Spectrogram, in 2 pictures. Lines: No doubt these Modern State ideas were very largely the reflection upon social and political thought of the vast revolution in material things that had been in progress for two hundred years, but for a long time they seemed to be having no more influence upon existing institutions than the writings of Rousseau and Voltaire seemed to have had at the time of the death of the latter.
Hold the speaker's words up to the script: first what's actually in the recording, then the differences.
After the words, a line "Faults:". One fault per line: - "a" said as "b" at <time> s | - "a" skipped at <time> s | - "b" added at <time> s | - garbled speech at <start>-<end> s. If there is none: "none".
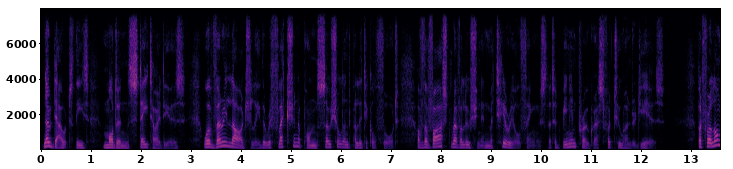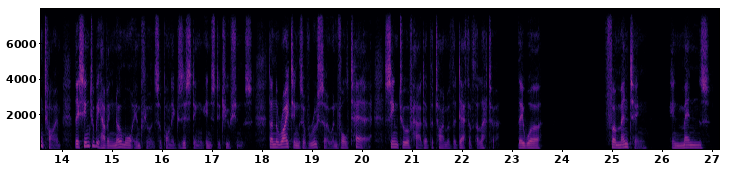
No doubt these Modern State ideas were very largely the reflection upon social and political thought of the vast revolution in material things that had been in progress for two hundred years, but for a long time they seemed to be having no more influence upon existing institutions than the writings of Rousseau and Voltaire seemed to have had at the time of the death of the latter. They were fermenting in men's
Faults:
- "They were fermenting in men's" added at 23.1 s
